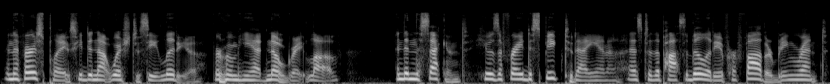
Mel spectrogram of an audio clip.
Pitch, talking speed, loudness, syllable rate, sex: 210 Hz, 275 wpm, -20 LUFS, 6.4 syllables/s, female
